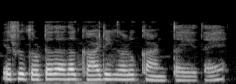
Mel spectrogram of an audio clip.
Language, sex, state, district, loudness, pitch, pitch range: Kannada, female, Karnataka, Koppal, -16 LUFS, 225 Hz, 200-235 Hz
